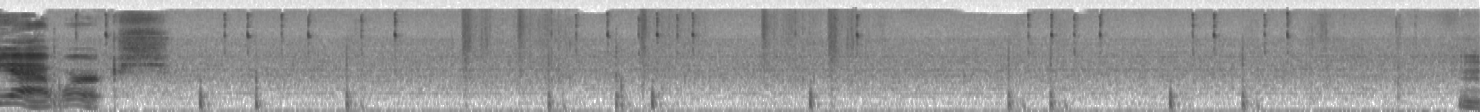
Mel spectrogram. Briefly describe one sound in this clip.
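Wooden blocks knock softly as they are placed, one after another.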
